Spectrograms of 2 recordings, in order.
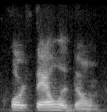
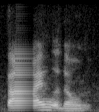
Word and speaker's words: chlorthalidone: Chlorthyladone is how you say it. Chlorthyladone. No, chlorthalidone. I'm bad. Sorry. Chlorthalidone. I don't know why I kept saying thylidone.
